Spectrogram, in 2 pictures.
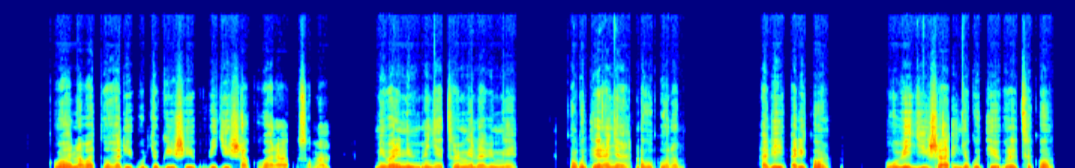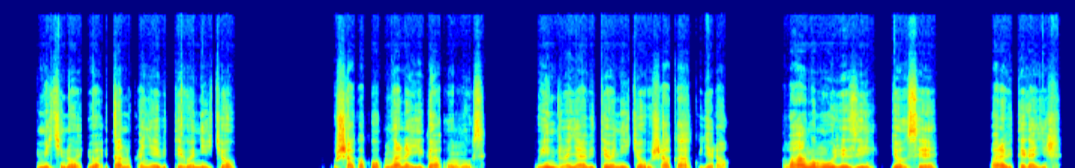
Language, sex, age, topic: Kinyarwanda, male, 18-24, education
